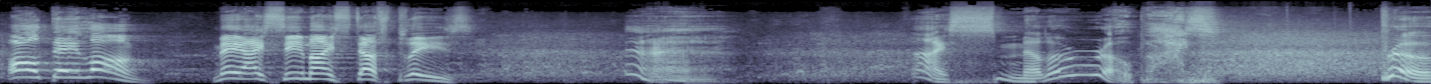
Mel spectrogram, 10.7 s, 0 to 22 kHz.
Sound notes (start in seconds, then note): 3.3 audience laughing; 4.7 John grumbles; 6.0 audience laughing; 8.6 audience laughing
